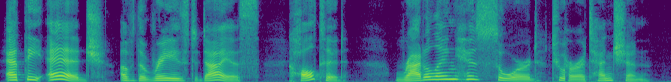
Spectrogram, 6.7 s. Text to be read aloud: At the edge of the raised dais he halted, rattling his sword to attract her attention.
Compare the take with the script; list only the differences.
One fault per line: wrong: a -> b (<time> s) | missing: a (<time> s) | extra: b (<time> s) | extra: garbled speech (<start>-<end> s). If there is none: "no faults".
missing: he (2.6 s)
missing: attract (5.7 s)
